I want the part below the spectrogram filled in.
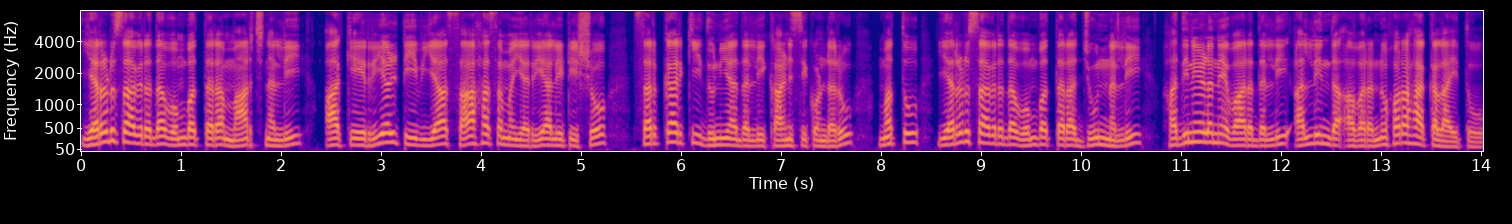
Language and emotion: Kannada, neutral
